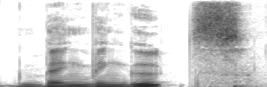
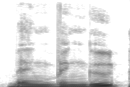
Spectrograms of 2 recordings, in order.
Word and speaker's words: Benvinguts: I went online and got a pronunciation. They said Benvinguts, like that. Benvinguts.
